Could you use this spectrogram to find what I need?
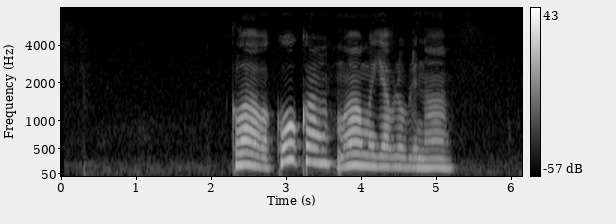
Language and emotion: Russian, sad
